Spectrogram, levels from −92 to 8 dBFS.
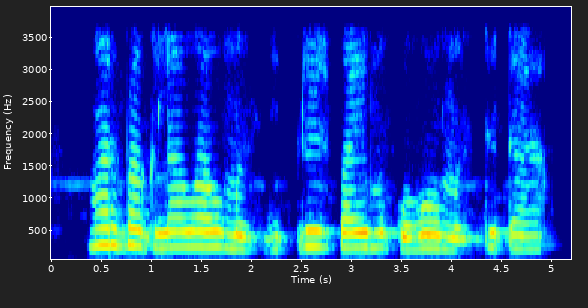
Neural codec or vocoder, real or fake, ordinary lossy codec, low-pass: codec, 44.1 kHz, 7.8 kbps, DAC; fake; Opus, 64 kbps; 3.6 kHz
